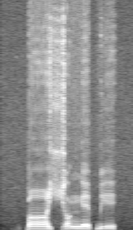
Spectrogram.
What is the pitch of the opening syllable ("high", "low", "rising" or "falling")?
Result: high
